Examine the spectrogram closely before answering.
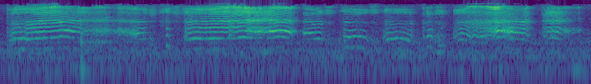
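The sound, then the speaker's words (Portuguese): A child cries in many high, wailing bursts with short breaths between them, the pitch bending up and down within each cry. The crying is loud and steady and carries on throughout. “essa é a hora que a criança chora e a mãe não ouve.”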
